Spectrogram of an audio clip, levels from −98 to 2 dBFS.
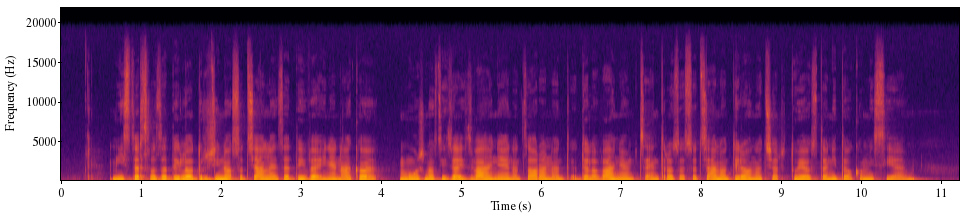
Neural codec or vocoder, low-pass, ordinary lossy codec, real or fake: none; 19.8 kHz; none; real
